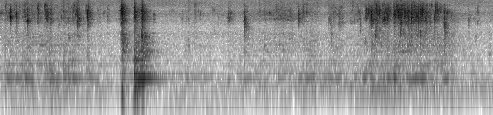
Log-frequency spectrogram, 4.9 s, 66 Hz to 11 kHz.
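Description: Running tap water rinsing a DR650 motorcycle air filter, a steady close hiss of flowing water with a brief louder splash and clunk early on, then continued gentle flow.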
